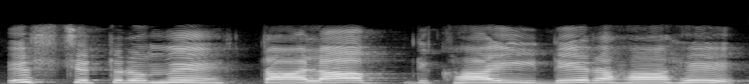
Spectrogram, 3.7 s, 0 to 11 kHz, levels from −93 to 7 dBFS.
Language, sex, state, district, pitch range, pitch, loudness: Hindi, female, Madhya Pradesh, Bhopal, 235-275 Hz, 255 Hz, -13 LUFS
